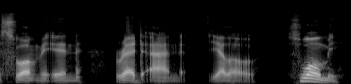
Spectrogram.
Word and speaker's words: Suomi: Suomi. So that's the correct way to say it.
